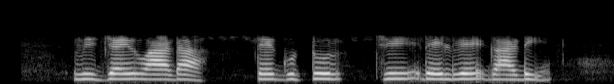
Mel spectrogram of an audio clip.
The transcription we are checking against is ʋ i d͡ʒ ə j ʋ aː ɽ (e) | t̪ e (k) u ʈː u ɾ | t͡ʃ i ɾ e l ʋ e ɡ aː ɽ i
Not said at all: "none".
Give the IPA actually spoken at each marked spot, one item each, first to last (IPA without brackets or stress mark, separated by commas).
a, ɡ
